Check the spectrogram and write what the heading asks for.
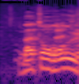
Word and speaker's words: Baton Rouge: Or how do you say it? – Baton Rouge. Baton Rouge. Yeah, there we go.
